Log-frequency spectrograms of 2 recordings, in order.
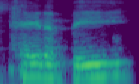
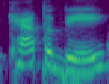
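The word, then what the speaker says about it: NF-κB: affects supporting by the nf dash i think it's k to b is that right tracy that's how you pronounce that that would be kappa b yes kappa b nf kappa b so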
